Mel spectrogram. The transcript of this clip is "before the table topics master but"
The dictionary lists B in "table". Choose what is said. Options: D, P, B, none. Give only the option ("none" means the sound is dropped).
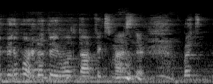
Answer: none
